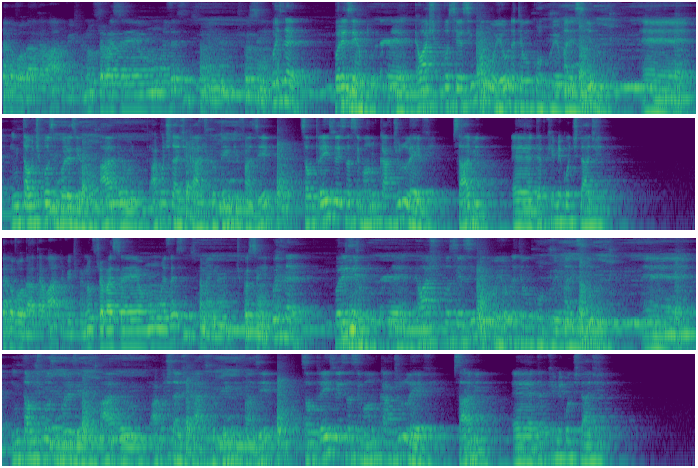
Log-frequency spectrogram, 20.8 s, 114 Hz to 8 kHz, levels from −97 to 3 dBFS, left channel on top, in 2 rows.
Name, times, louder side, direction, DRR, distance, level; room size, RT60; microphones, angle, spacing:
voice 1, 0.0-4.0 5.1-5.3 17.3-17.5 18.1-18.4, right 4 dB, 65° right, 2 dB, 0.4 m, -30 dB
sound 1, 2.0-14.2, equal, 10° right, 0.8 m, -36 dB
voice 2, 4.0-4.5 5.0-9.1 9.5-14.5 14.9-17.7 18.0-19.4, left 2 dB, 75° left, 5 dB, 0.4 m, -30 dB
sound 2, 6.7-7.5 8.2-9.0 9.7-10.4 11.1-11.9 12.7-13.5 14.1-14.9, right 1 dB, 30° left, 1.1 m, -36 dB
sound 3, 14.6-16.5, right 2 dB, 15° left, 1.5 m, -50 dB
4.8 x 2.4 x 2.7 m, 1.3 s
head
